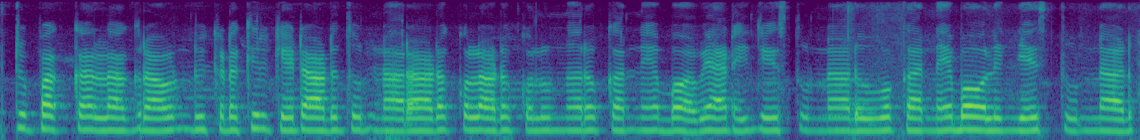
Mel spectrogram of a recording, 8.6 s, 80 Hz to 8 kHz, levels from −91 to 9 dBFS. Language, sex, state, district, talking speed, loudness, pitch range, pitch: Telugu, female, Andhra Pradesh, Guntur, 110 wpm, -17 LUFS, 220-230 Hz, 225 Hz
